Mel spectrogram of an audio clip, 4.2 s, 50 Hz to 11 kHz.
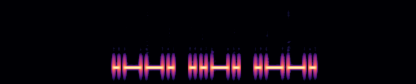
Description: Morse code, heard as a keyed tone, about 22 wpm, 700 Hz. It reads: PFP
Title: USA Call Sign Postfixes - 3 Letters 22wpm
